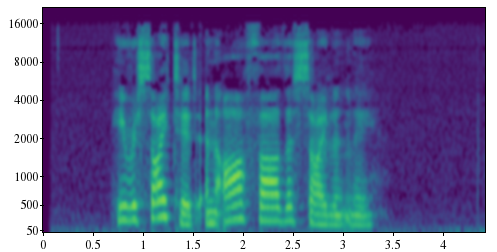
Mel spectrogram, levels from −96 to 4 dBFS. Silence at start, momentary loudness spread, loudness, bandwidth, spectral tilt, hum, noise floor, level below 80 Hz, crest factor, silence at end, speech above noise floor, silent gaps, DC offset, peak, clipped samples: 0.75 s; 11 LU; -22 LUFS; 16 kHz; -3.5 dB/octave; none; -64 dBFS; -60 dBFS; 18 dB; 1.15 s; 42 dB; none; under 0.1%; -6 dBFS; under 0.1%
